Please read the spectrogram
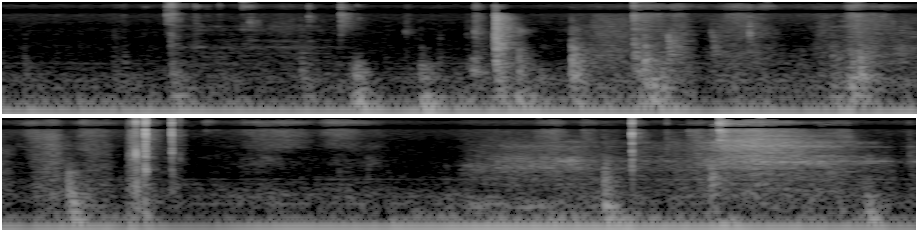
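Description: Scattered light clicks and knocks as the glass front panel of a reptile enclosure is shut, then a brief rustling near the end.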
